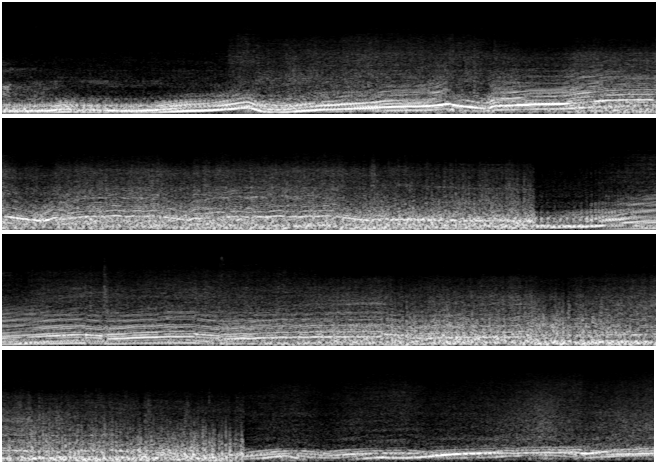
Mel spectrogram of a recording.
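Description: Home-made dune buggies race off-road, their mid-pitched engines revving hard and rising through the gears in repeated surges, loud and close throughout with no talk.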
